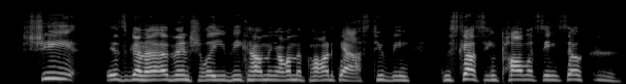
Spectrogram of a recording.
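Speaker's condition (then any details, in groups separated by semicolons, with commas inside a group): Cerebral palsy; from birth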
